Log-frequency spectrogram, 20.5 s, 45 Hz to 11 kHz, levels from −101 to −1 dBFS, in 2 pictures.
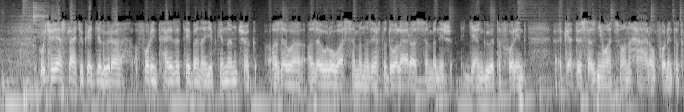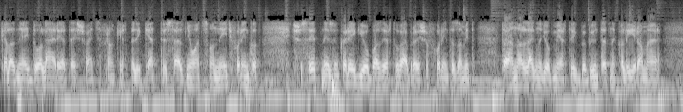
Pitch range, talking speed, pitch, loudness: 80-95 Hz, 155 wpm, 85 Hz, -19 LUFS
